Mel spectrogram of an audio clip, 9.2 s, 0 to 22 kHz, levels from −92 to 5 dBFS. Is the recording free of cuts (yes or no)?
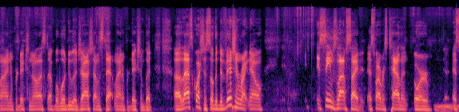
yes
